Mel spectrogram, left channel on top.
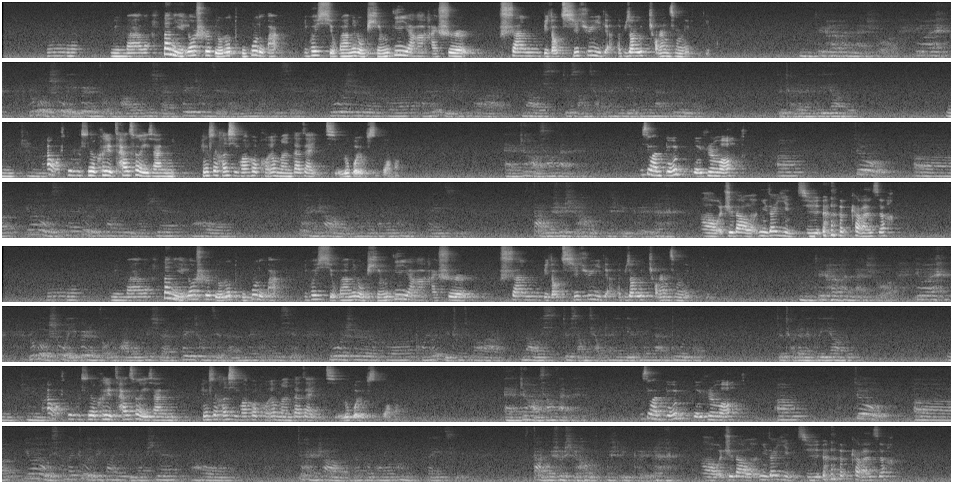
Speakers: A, on the left; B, on the right.
A: 嗯，明白了。那你要是比如说徒步的话，你会喜欢那种平地呀，还是山比较崎岖一点的，比较有挑战性的那种地方？
B: 嗯，这个很难说，因为 <laughs> 如果是我一个人走的话，我会选非常简单的那种路线；如果是和朋友一起出去的话，那我喜就想挑战一点有难度的，就挑战点不一样的。
A: 嗯，
B: 你呢？
A: 那我是不是可以猜测一下，你平时很喜欢和朋友们待在一起，如果有时间呢？
B: 哎，正好相反呢。
A: 你喜欢独处是吗？
B: 嗯，就呃，因为我现在住的地方也比较偏，然后就很少能和朋友碰在一起，大多数时候都是一个人。
A: 啊，我知道了，你在隐居，<laughs> 开玩笑。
